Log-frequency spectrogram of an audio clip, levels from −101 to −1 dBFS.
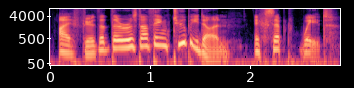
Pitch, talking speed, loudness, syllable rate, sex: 200 Hz, 225 wpm, -17 LUFS, 5.7 syllables/s, female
